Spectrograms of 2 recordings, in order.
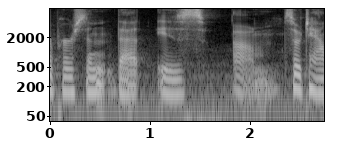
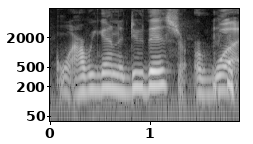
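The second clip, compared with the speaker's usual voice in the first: imitating George Bush; 6 dB louder than usual. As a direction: quote Bush in a lightly Texan voice. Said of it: "Sam Rockwell plays George Bush".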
